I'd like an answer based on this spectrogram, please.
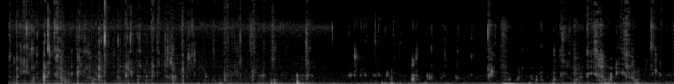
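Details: Puppy crunching on a carrot indoors: dense, irregular wet crunches and bites close to the microphone, with one louder snap near the end.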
